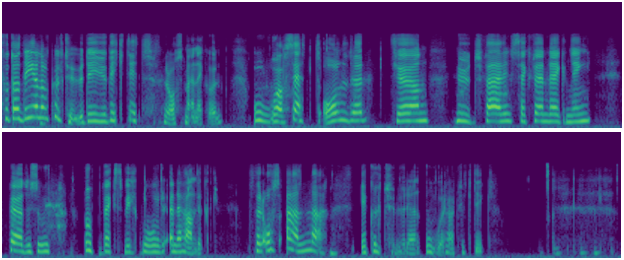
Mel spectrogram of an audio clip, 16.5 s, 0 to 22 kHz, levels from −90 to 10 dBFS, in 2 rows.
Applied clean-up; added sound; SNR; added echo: neural diffusion model UNIVERSE++.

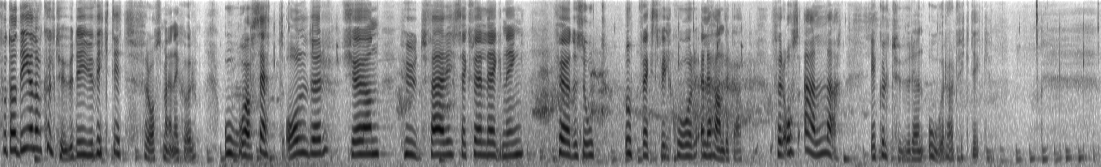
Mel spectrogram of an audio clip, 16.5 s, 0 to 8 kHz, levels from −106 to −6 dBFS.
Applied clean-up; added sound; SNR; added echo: none; Bathtub (filling or washing) / Gurgling + Car; 18 dB; none.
